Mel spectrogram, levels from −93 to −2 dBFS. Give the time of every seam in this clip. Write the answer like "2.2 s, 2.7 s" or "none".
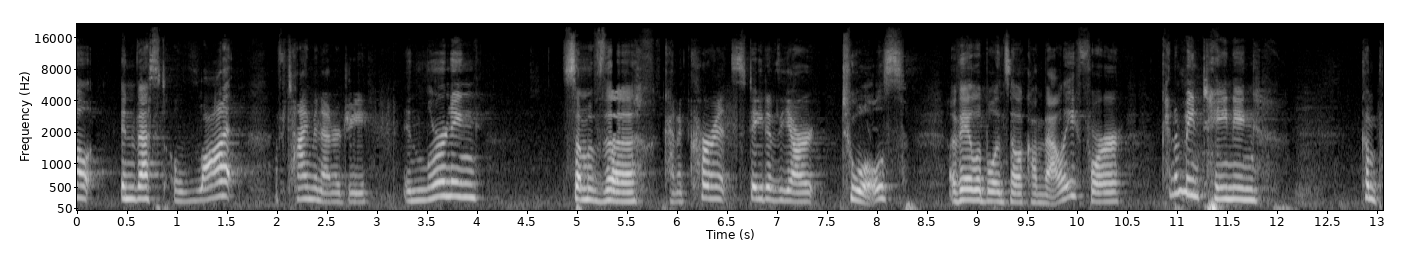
none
